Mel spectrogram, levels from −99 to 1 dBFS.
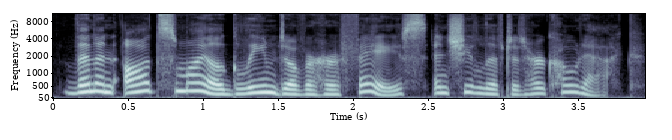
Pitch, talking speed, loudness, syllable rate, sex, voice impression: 220 Hz, 195 wpm, -17 LUFS, 4.8 syllables/s, female, very feminine, adult-like, slightly middle-aged, thin, tensed, slightly powerful, bright, hard, very clear, very fluent, cool, slightly intellectual, slightly refreshing, sincere, slightly calm, slightly friendly, slightly reassuring, unique, elegant, slightly wild, slightly sweet, lively, strict, slightly intense, sharp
